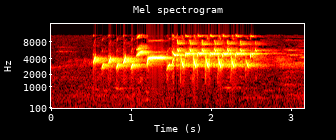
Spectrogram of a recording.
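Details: A European goldfinch delivers Serfati Tiwawati style song: a short phrase of sweet, high chirps, then a run of rhythmic, repeated twittering notes that fades out, with nothing else audible.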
